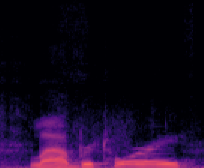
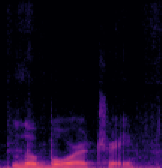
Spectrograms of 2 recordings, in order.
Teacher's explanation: So we have Tory, but they have tree. They reduce that part to one syllable.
